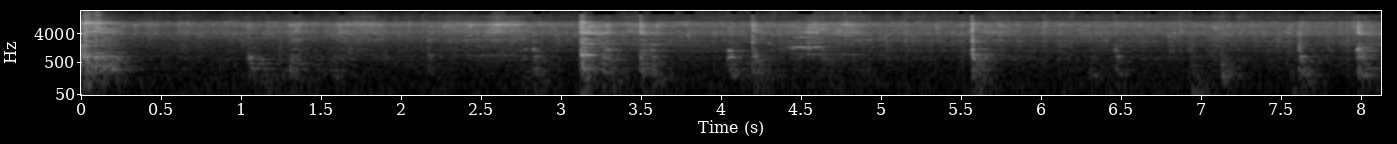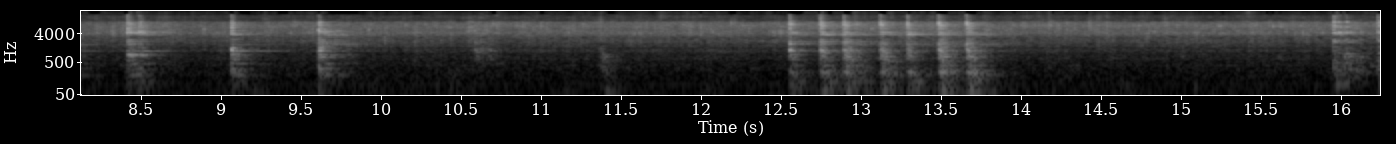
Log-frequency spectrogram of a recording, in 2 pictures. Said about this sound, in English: Can you stir this for me, please?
